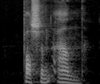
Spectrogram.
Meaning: inflection of aanpassen: 1. plural present indicative 2. plural present subjunctive
- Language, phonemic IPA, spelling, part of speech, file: Dutch, /ˈpɑsə(n) ˈan/, passen aan, verb, Nl-passen aan.ogg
